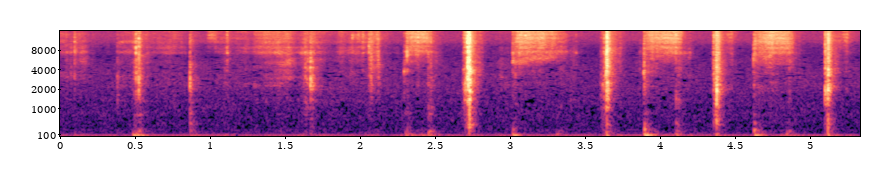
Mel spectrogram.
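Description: Laminated plastic cards being picked up off a wooden desk and stacked together in the hand: a string of faint, irregular clicks and taps with some light sliding.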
